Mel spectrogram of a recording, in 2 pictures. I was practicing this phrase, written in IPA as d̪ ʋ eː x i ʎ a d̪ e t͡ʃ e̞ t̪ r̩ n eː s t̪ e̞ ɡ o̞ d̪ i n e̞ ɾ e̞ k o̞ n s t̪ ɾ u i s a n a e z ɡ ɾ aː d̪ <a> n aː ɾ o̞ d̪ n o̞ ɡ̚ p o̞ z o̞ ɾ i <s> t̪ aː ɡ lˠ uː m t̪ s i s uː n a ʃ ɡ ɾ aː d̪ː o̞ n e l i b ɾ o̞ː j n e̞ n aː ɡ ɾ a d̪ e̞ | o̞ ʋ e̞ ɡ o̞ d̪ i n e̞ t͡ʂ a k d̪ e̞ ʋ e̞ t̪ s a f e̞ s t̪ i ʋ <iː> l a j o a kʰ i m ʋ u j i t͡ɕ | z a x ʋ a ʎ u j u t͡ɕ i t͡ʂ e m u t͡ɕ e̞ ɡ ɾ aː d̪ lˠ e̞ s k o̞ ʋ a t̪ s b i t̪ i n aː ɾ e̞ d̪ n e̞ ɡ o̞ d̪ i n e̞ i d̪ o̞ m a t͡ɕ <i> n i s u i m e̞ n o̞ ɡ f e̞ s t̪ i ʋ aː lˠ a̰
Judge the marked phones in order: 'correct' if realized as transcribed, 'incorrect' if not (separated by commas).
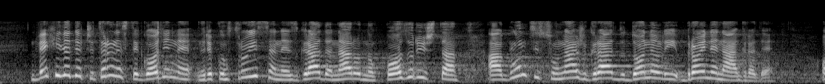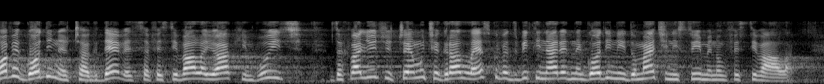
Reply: correct, incorrect, incorrect, correct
